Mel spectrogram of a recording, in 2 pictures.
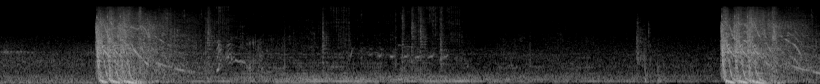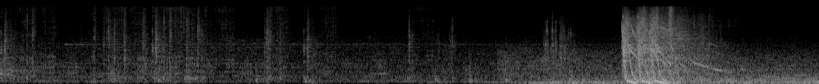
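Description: A blaster fires loud zapping shots that ring out and fade.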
